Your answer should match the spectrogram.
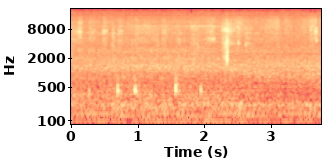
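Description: Chalk tapping and scratching on a board during a Class VIII Sanskrit lesson, with soft, scattered ticks and strokes over a quiet room background.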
